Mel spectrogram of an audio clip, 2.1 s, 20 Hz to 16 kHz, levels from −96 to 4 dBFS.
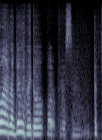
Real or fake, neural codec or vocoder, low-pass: fake; codec, 44.1 kHz, 0.9 kbps, DAC; 14.4 kHz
